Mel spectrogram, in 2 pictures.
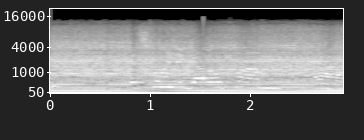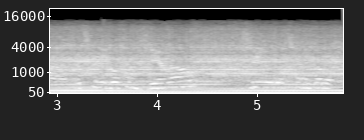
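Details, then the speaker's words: Midmark Power Air dental compressor after the pressure-switch air leak was fixed. A steady, even motor hum with no leak hiss as it pumps up from zero; it stops at 100, and the pressure switch is then adjusted. "let's go and turn this on and see if it makes pressure so the okay so the pressure right here it's going up it's going to stop at 100"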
